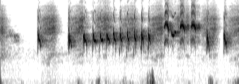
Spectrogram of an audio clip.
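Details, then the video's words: Long-tailed shrike singing a lure song meant to prompt other shrikes to sing: a fast run of repeated chirped notes, about four per second, then higher twittering phrases with short pauses. "CENDET GACOR SUARA AMPUH..! pancingan burung cendet paling dicari"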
